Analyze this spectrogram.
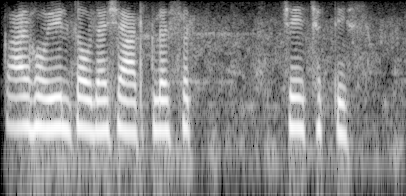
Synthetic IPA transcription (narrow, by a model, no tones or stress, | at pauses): kajɦoiːlt͡səwd̪ʱaɕeaʈʰkləsət̪ | ɕet͡ɕʰət̪ːiːs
